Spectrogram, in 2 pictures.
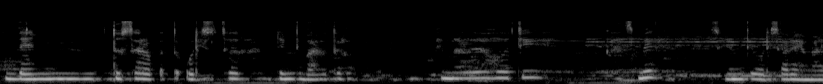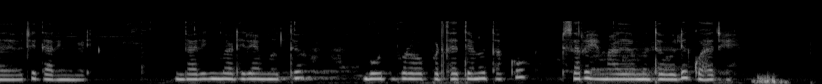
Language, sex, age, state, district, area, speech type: Odia, female, 18-30, Odisha, Rayagada, rural, spontaneous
